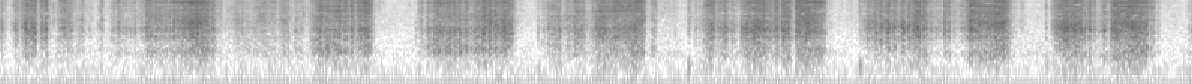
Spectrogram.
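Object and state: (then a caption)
Soapy scouring sponge scraped with a knife. A knife blade is scraped repeatedly across the green abrasive scouring side of a kitchen sponge with a pink foam base, held in one hand, wet and lathered with soap. Rough, bright scratching strokes come in bursts with brief quiet gaps between them, with a faint wet rasp and almost no low end.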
